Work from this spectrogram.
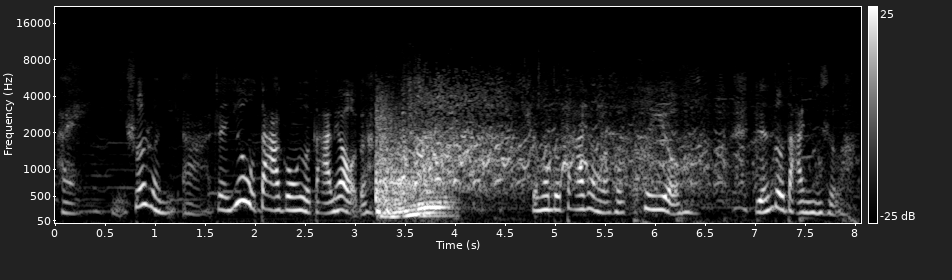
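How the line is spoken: Lamenting exclamation. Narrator (Chinese): 另一个设计师感叹说

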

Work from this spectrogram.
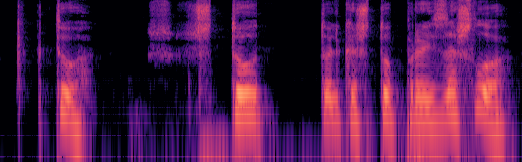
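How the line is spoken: Trembling voice. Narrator (Russian): дрожащим голосом отвечал ей я

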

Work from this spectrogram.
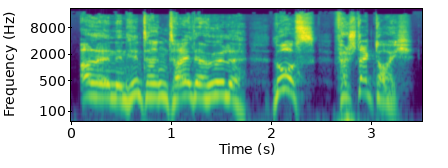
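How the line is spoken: Roaring over commotion. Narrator (German): brüllte Hypatia durch den allgemeinen Aufruhr

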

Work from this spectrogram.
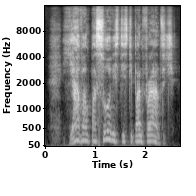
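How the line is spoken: Barely audible whisper. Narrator (Russian): продолжал едва слышным шепотом

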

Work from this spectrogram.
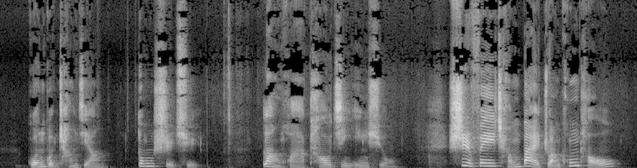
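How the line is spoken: Sighing. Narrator (Chinese): 古人都叹

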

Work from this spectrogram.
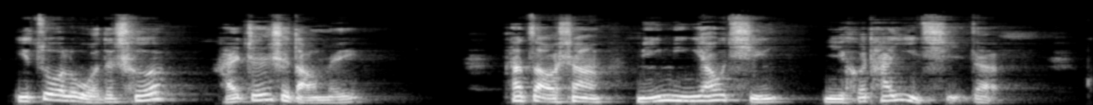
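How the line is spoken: Mocking smile. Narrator (Chinese): 木石榴嘴角浮起一丝嘲讽的笑

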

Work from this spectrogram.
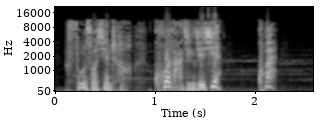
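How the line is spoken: Shout. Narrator (Chinese): 王猛向小谭喊

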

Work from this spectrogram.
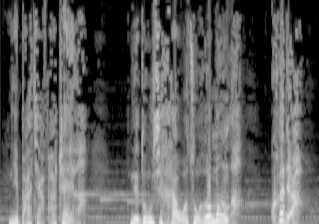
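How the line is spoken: Nearly shouting. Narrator (Chinese): 窦门一醒来，几乎是吼着对香洲说

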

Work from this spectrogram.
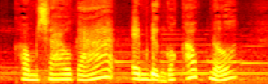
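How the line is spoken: Gentle, soothing. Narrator (Vietnamese): Giang Ly dịu dàng nói

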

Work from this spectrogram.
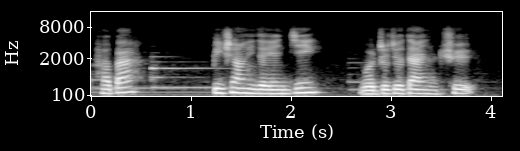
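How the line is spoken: Calm old man. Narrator (Chinese): 老翁淡淡地说

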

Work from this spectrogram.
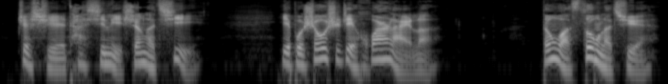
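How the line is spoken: Sighing. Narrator (Chinese): 叹道

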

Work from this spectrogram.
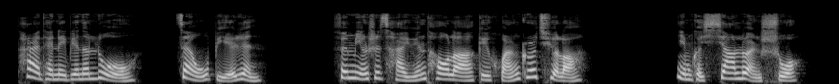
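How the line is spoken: Laughing. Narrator (Chinese): 晴雯……笑道

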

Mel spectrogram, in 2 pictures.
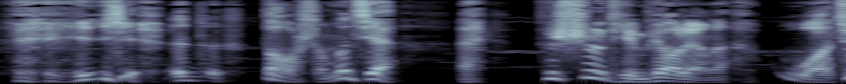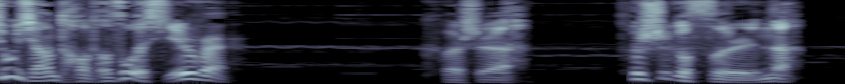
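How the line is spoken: Giggling. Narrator (Chinese): 这傻大个却笑嘻嘻的说

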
